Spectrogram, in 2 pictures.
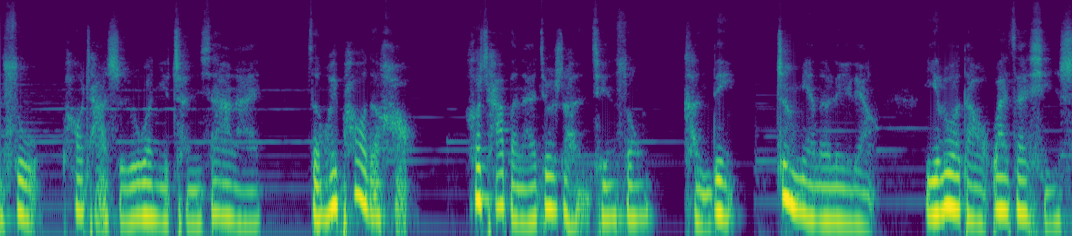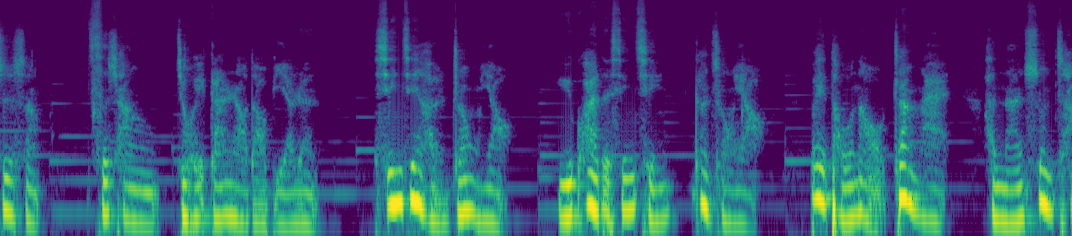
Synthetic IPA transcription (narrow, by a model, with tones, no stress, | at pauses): nsu˥˩pʰɑ˥˩ʊʈ͡ʂʰa̰˧˥ʂɻ̩˧˩ɻu˧˥kwɔ˧˥ni˨˩ʈ͡ʂʰɤ˧˥ŋɕja˥˩la˧˥ɪ | t͡sə˨˩nxwe˥˧ɪpʰɑ˥˩ʊd̪ə˨˩xɑ̰˨˩˦ʊ | xɤ˥˩ʈ͡ʂʰa˧˥pə˨˩nla˧˥ɪt͡ɕjo˥˧ʊʂɻ̩˥˩xə̰˨˩nt͡ɕʰi˥ŋsʊ˥ŋ | kʰə˨˩nt̪i˥˧ŋ | ʈ͡ʂɤ˥˧ŋmjɛ˥˩nd̪ə˩li˥˩ljɑ˥˩ŋ | i˧˥lwɔ˥˧t̪ɑ˥˧ʊwʔa˥˧ɪt͡sa˥˩ɪɕi˧˥ŋʂɻ̩˥˧ʂɑ˥˩ŋ | t͡sʰɹ̩˧˥ʈ͡ʂʰɑ˨˥˦ŋt͡ɕjo˥˧ʊxwe˥˩ɪka˥nɻɑ˨˩ʊt̪ɑ˥˩ʊpjɛ˧˥ɻə˧˥n | ɕi˥nt͡ɕi˥˩ŋxə˨˩nʈ͡ʂʊ˥˧ŋjɑ˥˩ʊ | y˧˥kʰwa˥˩ɪd̪ə˩ɕi˥nt͡ɕʰi˧˥ŋ | kɤ˥˧ŋʈ͡ʂʊ˥˧ŋjɑ˥˩ʊ | pe˥˩ɪt̪ʰo˧˥ʊnɑ˨˩ʊʈ͡ʂa˥˧ŋa˥˩ɪ | xə˨˩nna˧˥nʂwə˥˧nt͡sʰ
